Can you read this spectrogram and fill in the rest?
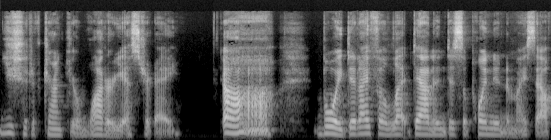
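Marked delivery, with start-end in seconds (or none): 0.0-1.8 put-on mumbling, muttering under breath. Recalling muttering to themself, retelling a mumble under breath. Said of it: "I mumbled under my breath".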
